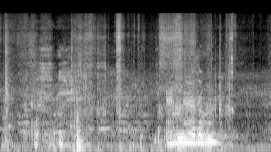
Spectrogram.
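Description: A stiff paper card rustles as it slides under a clip.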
